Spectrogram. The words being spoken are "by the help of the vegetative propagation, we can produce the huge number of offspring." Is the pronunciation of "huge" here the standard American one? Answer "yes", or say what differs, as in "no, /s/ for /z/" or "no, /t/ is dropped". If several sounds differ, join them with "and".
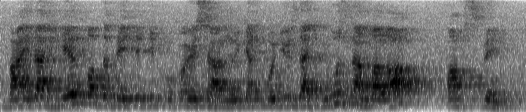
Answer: no, /z/ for /dʒ/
